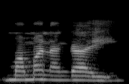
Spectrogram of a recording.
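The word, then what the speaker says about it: mama na ngai: And Guadalupe, you're supposed to say Mama Nangai.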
